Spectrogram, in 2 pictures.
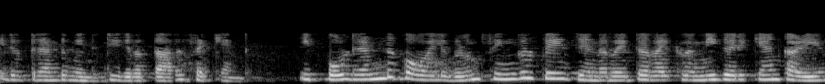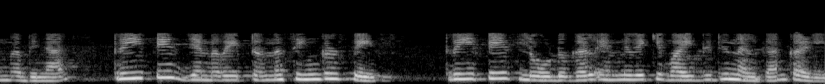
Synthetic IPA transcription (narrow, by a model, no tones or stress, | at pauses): iɾubɐt̪ːiɾeɳɖɨminɨtːiɾirɐt̪ːaːrɨsekːɐɳɖɨ | ipːo̞ːɭɾe̞ɳɖɨko̞ːjluɣɐɭumsiŋɡɐɭfeːsd͡ʑe̞nɐreːtːɐraːjkrɐmiːɣɐɾikʲːaːnkɐɻijunːɐðinaːl | t̪riːfeːsd͡ʑe̞nɐreːtːɐrnɨsiŋɡɐɭfeːs | t̪riːfeːslo̞ːɖuɣɐɭe̞nːiʋekʲːɨʋɐjd̪jiðɨnɐlkaːnkɐɻiju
